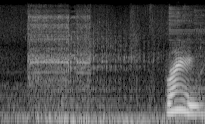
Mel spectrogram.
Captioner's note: arms whirring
